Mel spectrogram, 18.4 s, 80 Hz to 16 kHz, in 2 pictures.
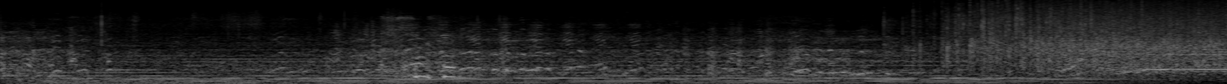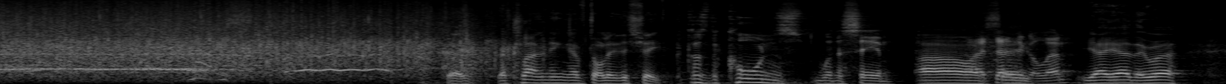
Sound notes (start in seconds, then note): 0.0 dramatic music playing; 6.6 applause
